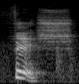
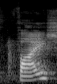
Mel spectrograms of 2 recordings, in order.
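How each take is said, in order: First: The vowel is short, as in the real word. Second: The vowel is long, like its letter name. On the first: The speaker calls it right. "Now that it's closed in, it makes its I sound" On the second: The speaker calls it wrong. "it would be an open vowel, which would make it say I"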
